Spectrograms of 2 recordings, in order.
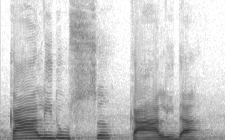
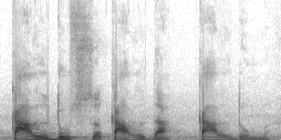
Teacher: colonna di sinistra la cosa che unifica tutte queste parole è la caduta di una vocale breve nella penultima sillaba · per la caduta della iii breve nella penultima sillaba è diventata calda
